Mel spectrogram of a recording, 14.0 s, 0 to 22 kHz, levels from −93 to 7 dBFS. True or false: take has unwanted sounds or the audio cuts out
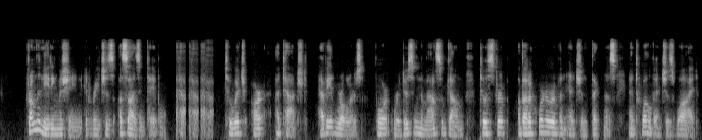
true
